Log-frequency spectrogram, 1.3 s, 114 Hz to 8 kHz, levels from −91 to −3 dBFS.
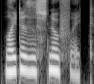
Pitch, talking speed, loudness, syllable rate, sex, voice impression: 215 Hz, 190 wpm, -16 LUFS, 6.1 syllables/s, female, feminine, slightly young, relaxed, slightly weak, clear, fluent, raspy, intellectual, calm, friendly, kind, modest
